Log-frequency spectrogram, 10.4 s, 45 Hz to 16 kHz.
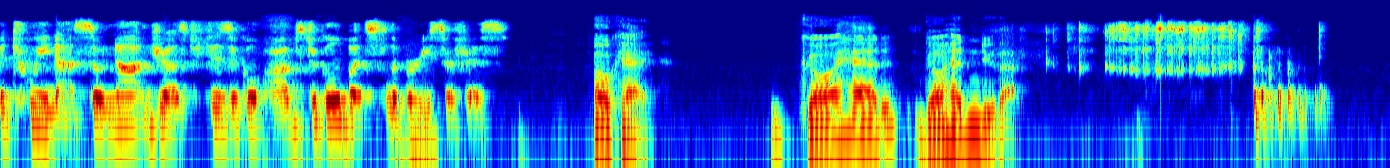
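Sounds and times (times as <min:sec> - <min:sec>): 
speech: 0:00.1 - 0:05.0, 0:05.8 - 0:07.7
small dice clattering across a hard tabletop: 0:07.8 - 0:10.0.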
